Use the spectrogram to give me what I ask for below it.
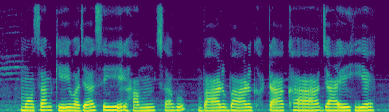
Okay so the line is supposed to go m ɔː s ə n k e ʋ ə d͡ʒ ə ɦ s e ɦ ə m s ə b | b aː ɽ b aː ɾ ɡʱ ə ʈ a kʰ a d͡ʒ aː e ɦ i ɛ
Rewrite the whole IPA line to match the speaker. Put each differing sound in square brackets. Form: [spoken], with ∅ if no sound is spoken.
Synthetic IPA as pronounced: m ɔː s ə [m] k e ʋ ə d͡ʒ ə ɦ s e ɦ ə m s ə b | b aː [ɾ] b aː ɾ ɡʱ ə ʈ a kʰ a d͡ʒ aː e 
